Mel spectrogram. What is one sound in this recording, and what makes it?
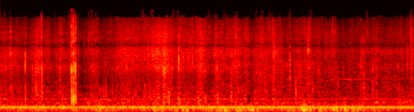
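Bubble wrap crinkles and rustles as hands handle a package.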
